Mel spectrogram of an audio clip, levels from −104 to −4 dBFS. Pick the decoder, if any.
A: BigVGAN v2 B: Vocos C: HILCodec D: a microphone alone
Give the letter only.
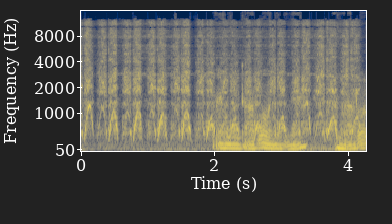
A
